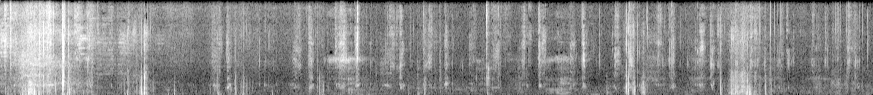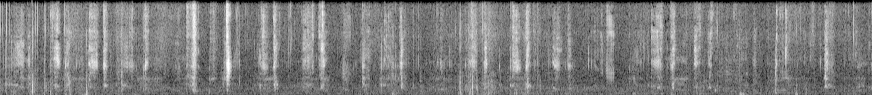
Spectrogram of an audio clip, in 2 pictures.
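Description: Scattered small clicks, taps and rustles inside a car cabin. The loudest come in a cluster in the first second and again around ten to eleven seconds in, with fainter irregular ticks between.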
